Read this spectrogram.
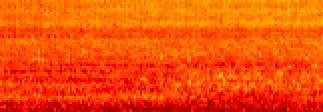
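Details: Ford Super Duty turbo diesel truck, recorded in the engine bay: even diesel idle rumble under a lot of bay noise, no knocks or uneven beats; healthy idle.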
